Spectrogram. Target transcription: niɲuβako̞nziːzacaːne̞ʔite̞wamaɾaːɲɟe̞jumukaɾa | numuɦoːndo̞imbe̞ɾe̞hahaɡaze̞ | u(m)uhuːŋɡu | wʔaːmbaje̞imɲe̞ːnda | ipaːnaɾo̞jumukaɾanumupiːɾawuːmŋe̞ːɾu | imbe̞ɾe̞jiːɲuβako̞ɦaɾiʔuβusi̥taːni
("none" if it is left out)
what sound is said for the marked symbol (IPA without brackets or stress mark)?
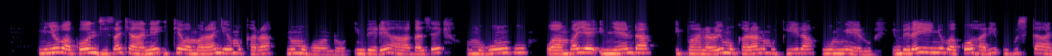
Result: m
